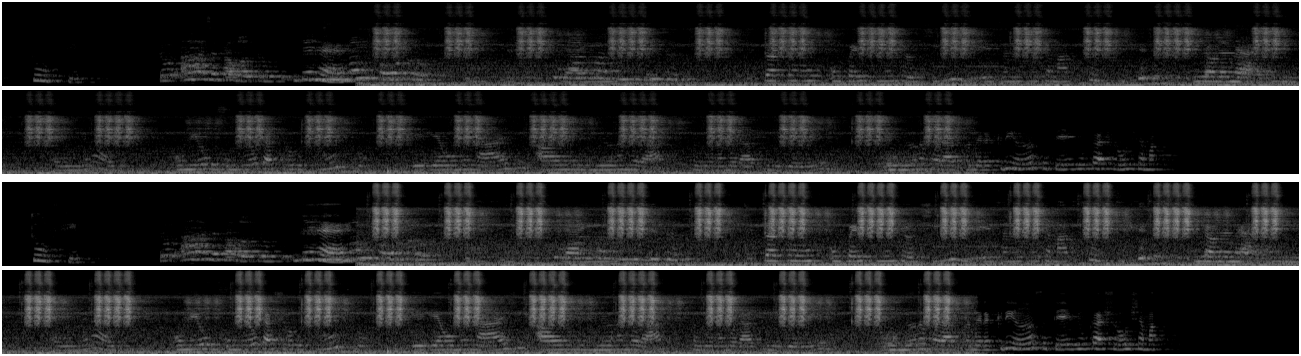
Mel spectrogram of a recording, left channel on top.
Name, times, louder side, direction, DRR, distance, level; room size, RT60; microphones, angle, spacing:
voice 1, 0.3-0.8 2.9-3.6 4.6-5.2 5.6-13.0 13.5-16.7 17.0-24.5, right 3 dB, 90° right, 0.9 m, -47 dB
voice 2, 1.6-4.3 5.0-6.6 11.9-12.8 15.1-15.2 21.8-22.2, left 1 dB, 35° left, 2.5 m, -46 dB
Insect, 3.5-22.7, right 9 dB, 45° right, 0.6 m, -33 dB
17.5 x 7.4 x 3.0 m
head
